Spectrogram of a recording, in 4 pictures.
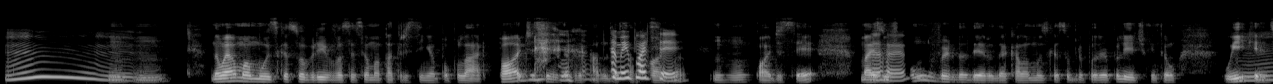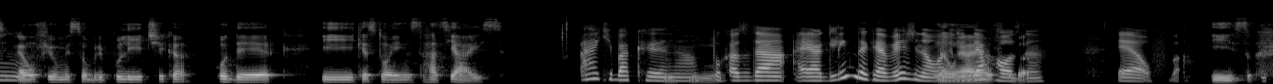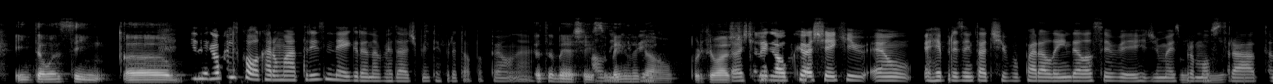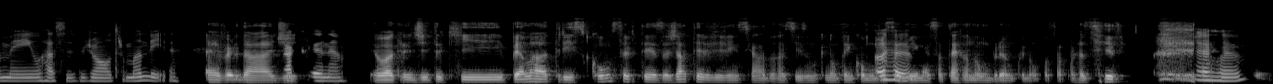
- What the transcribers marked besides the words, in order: chuckle; tapping; unintelligible speech; laugh
- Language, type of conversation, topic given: Portuguese, unstructured, Qual foi o último filme que fez você refletir?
